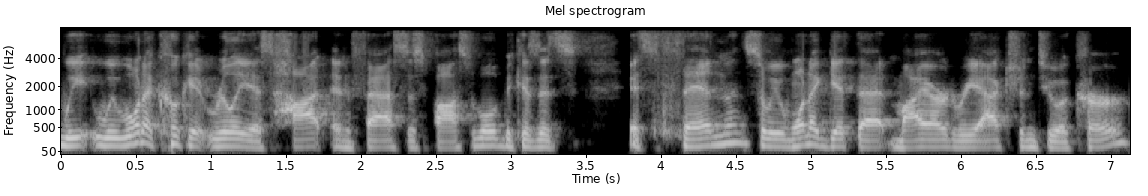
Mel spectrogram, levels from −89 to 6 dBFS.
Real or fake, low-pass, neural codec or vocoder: real; 7.2 kHz; none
